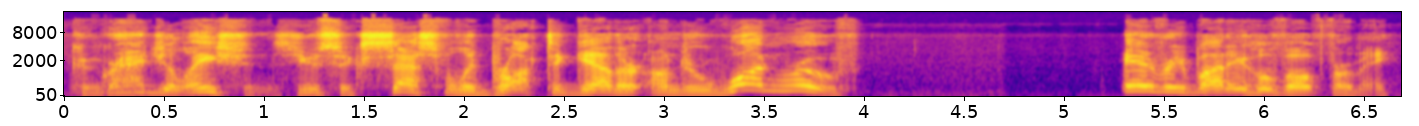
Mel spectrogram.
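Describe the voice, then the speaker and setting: A man voicing a bashful, eager political candidate in a story, earnest and excitable. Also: a little high, normal speed, creaky. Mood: wry.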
